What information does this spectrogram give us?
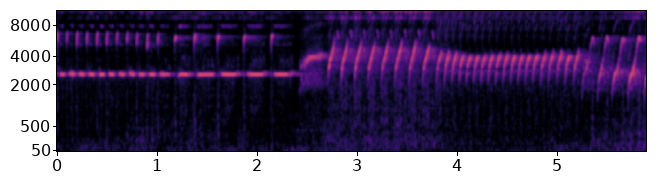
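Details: Canary song played to teach young canaries: a sustained pure whistled tone under soft ticking notes, then a rapid rolling series of downward-sweeping chirps running steadily for several seconds.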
